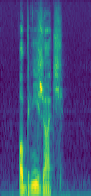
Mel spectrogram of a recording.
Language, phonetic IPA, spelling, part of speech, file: Polish, [ɔbʲˈɲiʒat͡ɕ], obniżać, verb, Pl-obniżać.ogg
